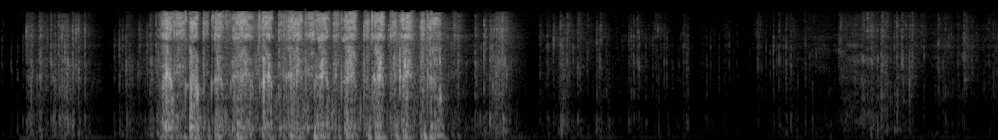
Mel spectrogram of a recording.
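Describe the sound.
Crinkly rustling as a plastic bag of chocolates is opened, with a loud burst of crackling crumples lasting over a second, followed by quieter, scattered rustles.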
